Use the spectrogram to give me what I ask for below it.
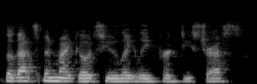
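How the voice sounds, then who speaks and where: Deep-voiced woman, muffled recording. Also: little pitch movement, moderate pace, creaky, a little mellow. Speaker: podcast co-host. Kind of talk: casual chat. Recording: dull lo-fi sound.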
